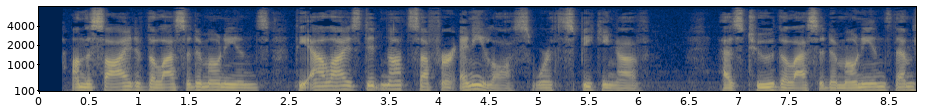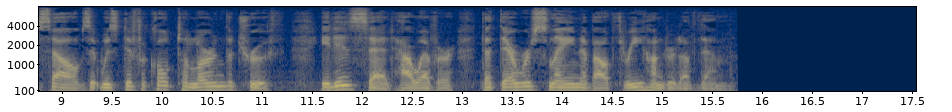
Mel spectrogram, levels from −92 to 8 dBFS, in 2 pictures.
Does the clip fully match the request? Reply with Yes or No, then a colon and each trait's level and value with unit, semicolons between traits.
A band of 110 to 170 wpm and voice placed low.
Yes: average, 140 wpm; low, 110 Hz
